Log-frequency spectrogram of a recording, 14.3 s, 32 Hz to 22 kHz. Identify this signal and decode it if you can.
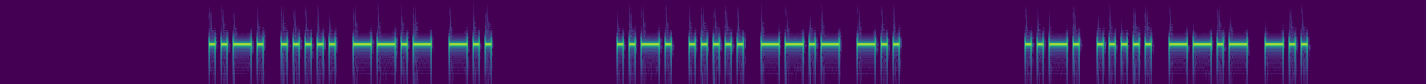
Morse code, heard as a keyed tone, about 20 wpm, 700 Hz. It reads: F5QD F5QD F5QD
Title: DXCC-100 Call Signs - 4 Characters - Repeated 3x - 20wpm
